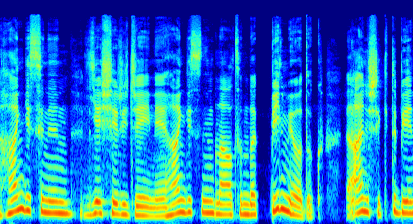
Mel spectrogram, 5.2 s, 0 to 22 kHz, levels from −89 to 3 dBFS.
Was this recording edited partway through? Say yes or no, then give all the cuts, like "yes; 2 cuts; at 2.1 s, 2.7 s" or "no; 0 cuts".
yes; 2 cuts; at 2.7 s, 3.2 s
